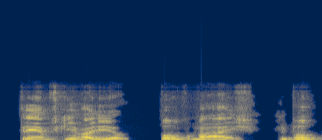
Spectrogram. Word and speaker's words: Rivail: A semelhança de outros alunos de reconhecida capacidade que em 1817-18 foram elevados a submestre, cremos que Rivail, pouco mais, Rivaud, né, como se pronuncia, pouco mais tarde, também houvesse sido convocado por Pestalozzi para desempenhar as funções de submestre.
